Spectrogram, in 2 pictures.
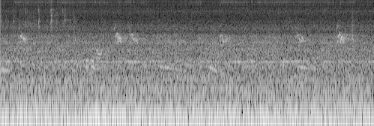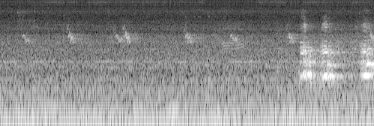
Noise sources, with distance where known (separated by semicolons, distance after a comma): background noise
